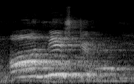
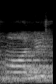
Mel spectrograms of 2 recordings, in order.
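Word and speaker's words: honest: ऑनेस्ट, ऑनेस्ट, हॉनेस्ट नहीं पढ़ोगे।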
